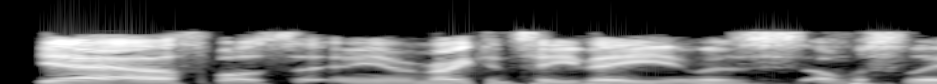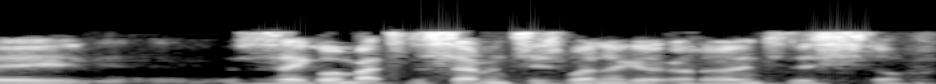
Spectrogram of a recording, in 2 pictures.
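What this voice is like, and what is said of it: Lancashire English accent. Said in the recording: “he sounds a little different than my my my southern sound ... I've, I've, got the Lancashire accent.”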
